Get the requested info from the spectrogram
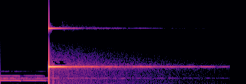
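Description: A soft synth music tail fades out, then about half a second in a single bright electronic ding strikes with a sharp attack and rings out, fading away over a second and a half: a logo-reveal chime.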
